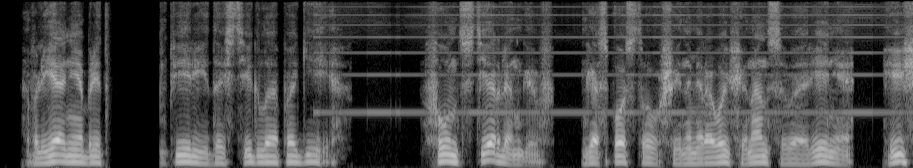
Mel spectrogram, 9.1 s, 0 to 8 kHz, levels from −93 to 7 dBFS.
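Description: From 1.06 to 1.61 s there is a long network dropout, likely from packets that never arrived. The receiver stretches the last sound into a fading buzz before near-silence. About 0.54 s is lost. On a waveform the envelope decays into a flat gap, then resumes abruptly.

From 3.13 s to the end, USB whine sits underneath the audio: a fixed-pitch tone built on 1 kHz, with its strongest harmonic at 14 kHz, only about 15 dB below the signal. It comes from bus-frame current leaking into power or ground. A spectrogram shows evenly spaced horizontal lines.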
